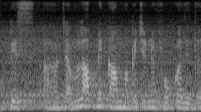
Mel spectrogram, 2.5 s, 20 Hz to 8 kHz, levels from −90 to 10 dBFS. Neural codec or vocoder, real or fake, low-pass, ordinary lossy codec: none; real; none; none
